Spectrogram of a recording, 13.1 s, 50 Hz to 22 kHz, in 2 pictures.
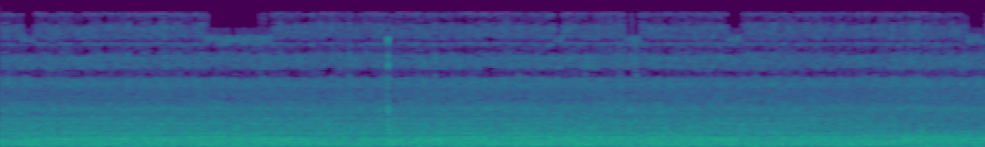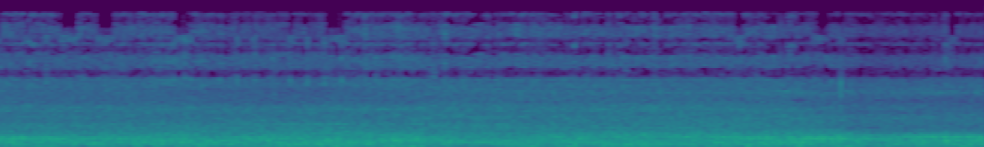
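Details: GM 3.8 liter (3800) engine restarted after new water pump while refilling and purging air from coolant, a leak spotted: steady, even idle with constant hiss over it, no knocks, misses or hunting; sounds healthy.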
